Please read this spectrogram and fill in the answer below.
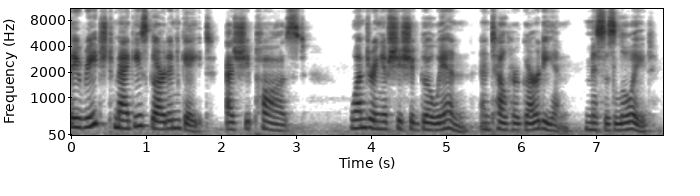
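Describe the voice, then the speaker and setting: A woman's voice: on the low side, measured pace. A woman reading a children's novel aloud as scripted narration. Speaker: audiobook reader.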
